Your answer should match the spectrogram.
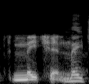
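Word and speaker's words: Mädchen: So Shelley Machen Amick, the great, is it pronounced Machen? How do you pronounce her first name correctly? – It's Machen.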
